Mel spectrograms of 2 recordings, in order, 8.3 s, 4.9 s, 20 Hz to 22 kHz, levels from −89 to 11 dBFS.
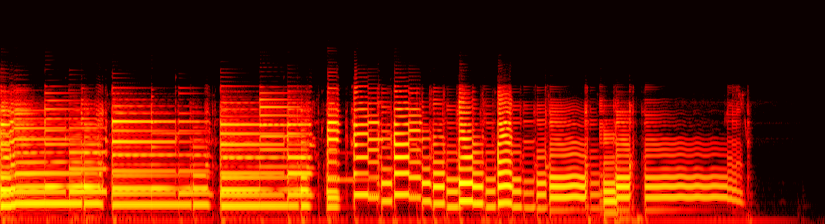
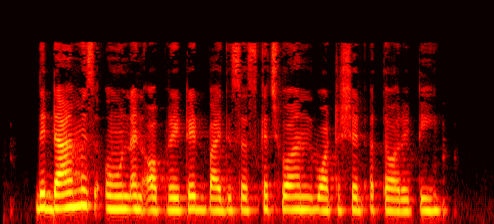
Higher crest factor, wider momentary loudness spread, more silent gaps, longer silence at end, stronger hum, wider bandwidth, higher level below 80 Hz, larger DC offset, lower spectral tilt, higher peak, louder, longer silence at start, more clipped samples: about the same, 18 dB vs 16 dB; about the same, 8 LU vs 10 LU; neither; first, 0.8 s vs 0.5 s; neither; second, 7 kHz vs 11.5 kHz; first, -48 dBFS vs -62 dBFS; neither; about the same, -6 dB/octave vs -6.5 dB/octave; about the same, 0 dBFS vs -2 dBFS; about the same, -17 LUFS vs -19 LUFS; second, 0 s vs 0.35 s; neither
